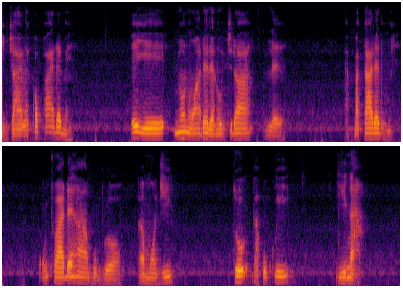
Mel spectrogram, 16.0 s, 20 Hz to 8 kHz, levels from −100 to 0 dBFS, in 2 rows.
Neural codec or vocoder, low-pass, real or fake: codec, 16 kHz, 8 kbps, FunCodec, trained on LibriTTS, 25 frames a second; 7.2 kHz; fake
